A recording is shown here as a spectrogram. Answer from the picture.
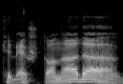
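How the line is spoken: Loud barked shout. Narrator (Russian): гаркнул урядник

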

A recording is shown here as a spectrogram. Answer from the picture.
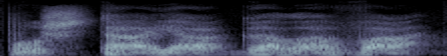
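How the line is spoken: Sudden groan. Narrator (Russian): внезапно простонал

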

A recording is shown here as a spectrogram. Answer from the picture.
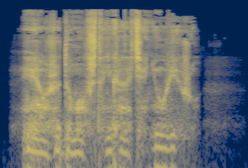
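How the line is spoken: Hoarse voice. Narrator (Russian): хрипло сказал Костя

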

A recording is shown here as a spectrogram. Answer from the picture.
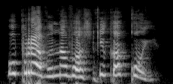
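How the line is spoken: Squeaky, in unison. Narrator (Russian): пискнули близняшки

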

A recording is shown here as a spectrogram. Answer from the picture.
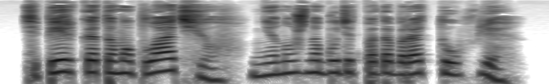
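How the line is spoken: Sigh. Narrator (Russian): вздохнула Даша

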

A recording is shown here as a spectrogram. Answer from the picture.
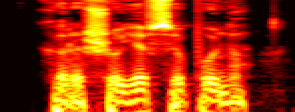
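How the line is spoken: Mutter. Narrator (Russian): пробормотал Рекс

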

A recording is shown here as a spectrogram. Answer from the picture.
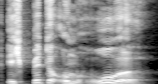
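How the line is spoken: Bellowing. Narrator (German): brüllte Hall sie an

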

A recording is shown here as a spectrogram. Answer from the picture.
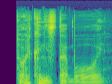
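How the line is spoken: Snide laugh. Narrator (Russian): ехидно рассмеялся Рон

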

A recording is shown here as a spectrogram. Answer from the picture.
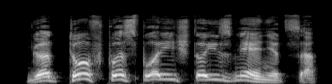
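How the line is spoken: Innkeeper laughing. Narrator (Russian): Трактирщик рассмеялся

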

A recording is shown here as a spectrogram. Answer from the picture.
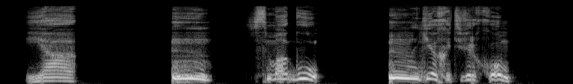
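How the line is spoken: Hoarse. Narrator (Russian): хрипло сказал он

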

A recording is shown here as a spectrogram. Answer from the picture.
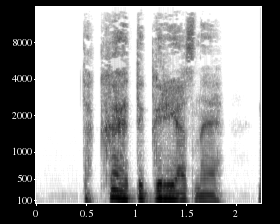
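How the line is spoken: Hoarse voice. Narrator (Russian): говорю охрипшим голосом

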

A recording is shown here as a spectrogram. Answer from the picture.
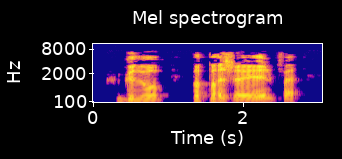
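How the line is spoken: Giggling. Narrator (Russian): хихикнул Валентин

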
